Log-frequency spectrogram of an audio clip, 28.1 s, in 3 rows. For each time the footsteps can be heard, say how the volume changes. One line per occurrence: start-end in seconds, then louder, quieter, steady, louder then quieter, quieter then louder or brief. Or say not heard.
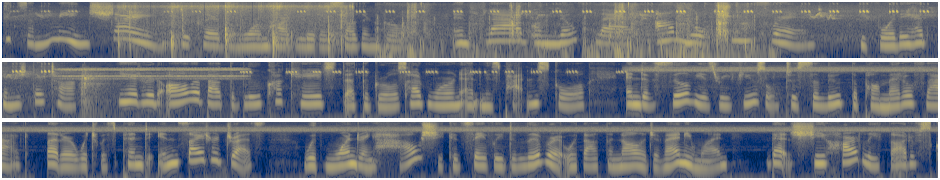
1.1-7.8 quieter then louder.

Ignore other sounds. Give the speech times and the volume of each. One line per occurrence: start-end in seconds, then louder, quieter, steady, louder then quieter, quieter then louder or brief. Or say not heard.
0.0-28.0 steady.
